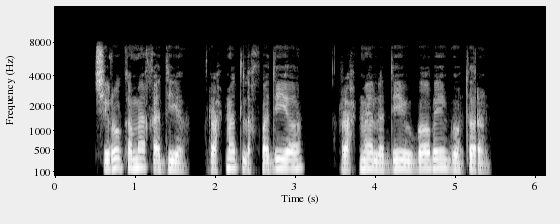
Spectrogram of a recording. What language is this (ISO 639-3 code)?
kur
